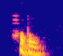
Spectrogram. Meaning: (noun) 1. One of the short straps tied between the legs of unfenced horses, allowing them to wander short distances but preventing them from running off 2. An unsteady, off-balance step
- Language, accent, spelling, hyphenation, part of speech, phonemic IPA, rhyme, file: English, Southern England, hobble, hob‧ble, noun / verb, /ˈhɒbəl/, -ɒbəl, LL-Q1860 (eng)-hobble.wav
